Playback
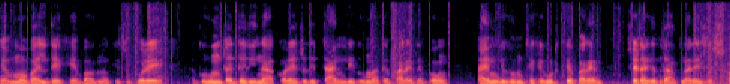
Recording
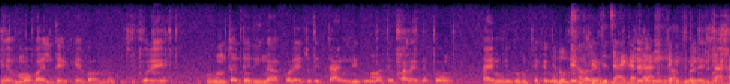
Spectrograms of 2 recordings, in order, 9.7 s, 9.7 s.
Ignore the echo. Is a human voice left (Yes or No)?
Yes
